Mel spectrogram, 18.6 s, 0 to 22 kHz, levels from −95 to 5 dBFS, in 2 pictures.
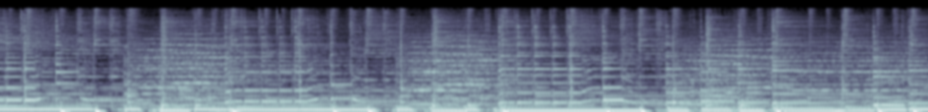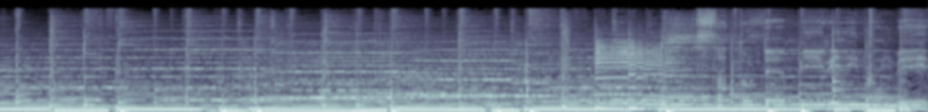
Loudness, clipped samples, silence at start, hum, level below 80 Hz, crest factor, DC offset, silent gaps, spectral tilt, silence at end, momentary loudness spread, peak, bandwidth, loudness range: -12 LUFS; under 0.1%; 0 s; none; -14 dBFS; 10 dB; under 0.1%; none; -6.5 dB/octave; 0 s; 3 LU; 0 dBFS; 16.5 kHz; 1 LU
